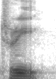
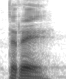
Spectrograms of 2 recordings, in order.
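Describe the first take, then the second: First: It is said with a Sicilian pronunciation. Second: It is said with a standard Italian pronunciation. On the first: "in Sicilian we say tree" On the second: "instead of tre, modern Italian"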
